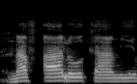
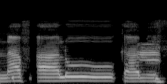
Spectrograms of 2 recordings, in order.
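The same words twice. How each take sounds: First: The final syllable lu is kept short and level. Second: The final syllable lu is drawn out and swung. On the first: The speaker calls it right. "Naf'alu ya" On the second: The speaker calls it wrong. "bukan naf'alu kami. Jangan diayun lu-nya"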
